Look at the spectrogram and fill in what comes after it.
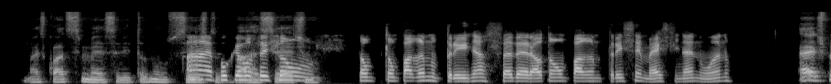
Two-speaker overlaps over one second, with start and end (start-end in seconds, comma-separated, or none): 1.9-3.1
